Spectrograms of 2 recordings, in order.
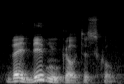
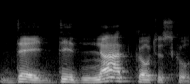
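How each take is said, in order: First: Did not is contracted into one word. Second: Did not is said as two full words. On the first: It is a simple, plain statement. "Ou então você fala simplesmente" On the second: The speaker stresses that they did not go. "Se você quiser enfatizar"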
